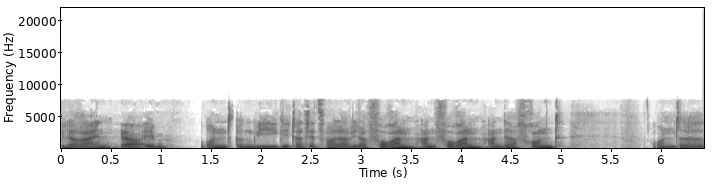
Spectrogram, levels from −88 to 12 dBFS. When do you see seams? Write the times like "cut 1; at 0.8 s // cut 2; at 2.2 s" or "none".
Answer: cut 1; at 1.7 s // cut 2; at 3.8 s

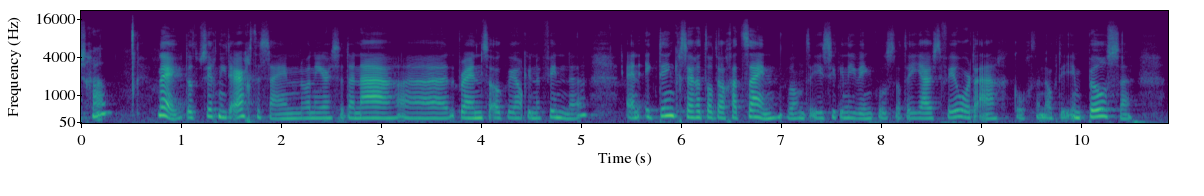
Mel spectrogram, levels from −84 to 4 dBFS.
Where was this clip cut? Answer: cut 1; at 1.1 s // cut 2; at 3.7 s // cut 3; at 4.4 s // cut 4; at 6.0 s // cut 5; at 6.3 s // cut 6; at 7.6 s // cut 7; at 8.6 s

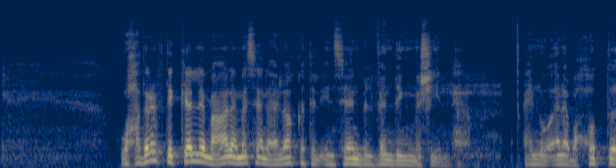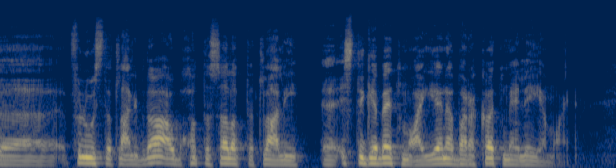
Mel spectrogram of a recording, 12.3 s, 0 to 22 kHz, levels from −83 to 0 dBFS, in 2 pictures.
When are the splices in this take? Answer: cut 1; at 5.0 s

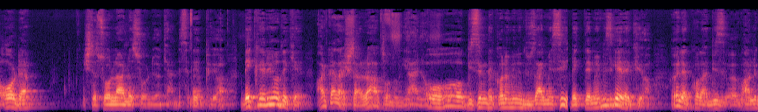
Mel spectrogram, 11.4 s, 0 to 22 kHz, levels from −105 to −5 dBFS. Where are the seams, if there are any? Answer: cut 1; at 2.9 s // cut 2; at 3.5 s // cut 3; at 4.7 s // cut 4; at 7.3 s // cut 5; at 8.5 s // cut 6; at 10.4 s

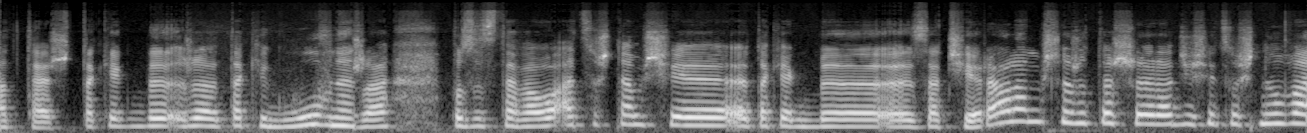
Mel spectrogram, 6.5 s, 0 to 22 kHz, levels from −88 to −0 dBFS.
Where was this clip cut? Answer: cut 1; at 0.9 s // cut 2; at 1.8 s

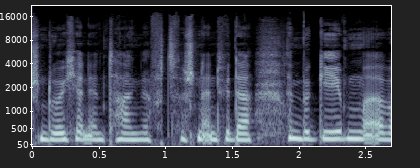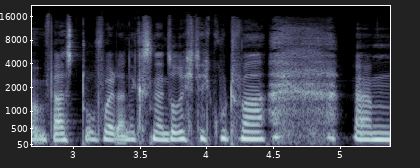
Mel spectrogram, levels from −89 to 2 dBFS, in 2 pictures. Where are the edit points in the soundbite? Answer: cut 1; at 1.9 s // cut 2; at 2.8 s // cut 3; at 3.7 s

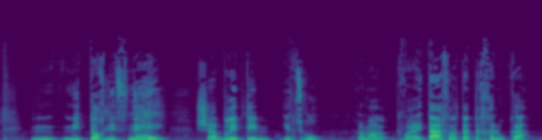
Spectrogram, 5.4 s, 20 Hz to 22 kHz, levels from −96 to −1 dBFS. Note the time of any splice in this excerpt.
cut 1; at 1.0 s // cut 2; at 3.5 s

